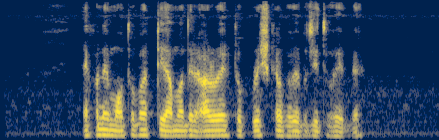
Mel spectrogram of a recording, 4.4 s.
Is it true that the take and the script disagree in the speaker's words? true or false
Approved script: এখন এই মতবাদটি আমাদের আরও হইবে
true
